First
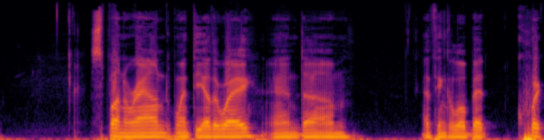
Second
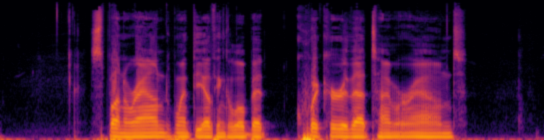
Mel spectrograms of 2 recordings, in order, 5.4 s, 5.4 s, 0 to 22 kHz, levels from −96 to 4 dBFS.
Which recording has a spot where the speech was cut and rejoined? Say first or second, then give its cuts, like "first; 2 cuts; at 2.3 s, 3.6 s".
second; 1 cut; at 2.1 s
